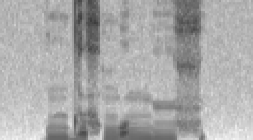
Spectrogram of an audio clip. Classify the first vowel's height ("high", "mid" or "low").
mid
